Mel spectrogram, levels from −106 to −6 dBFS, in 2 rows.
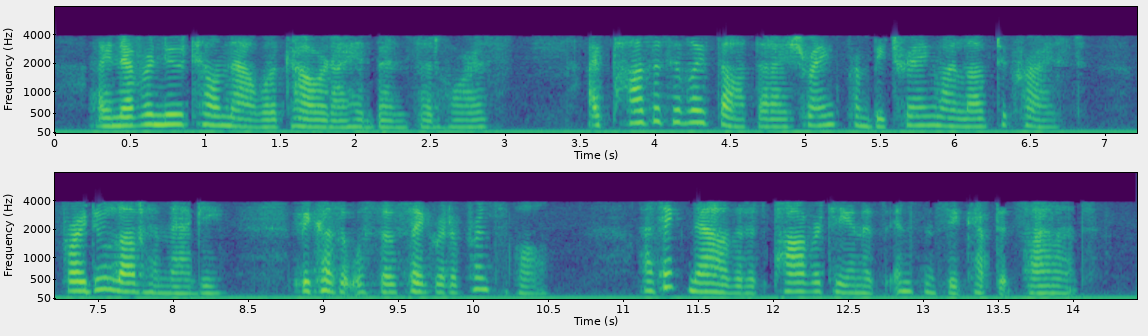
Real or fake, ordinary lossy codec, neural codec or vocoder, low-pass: real; AAC, 16 kbps; none; 7.2 kHz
